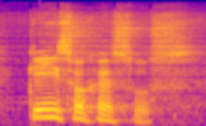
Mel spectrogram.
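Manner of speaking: ordinary talk, nothing marked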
